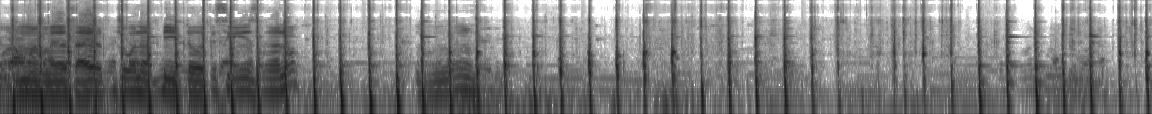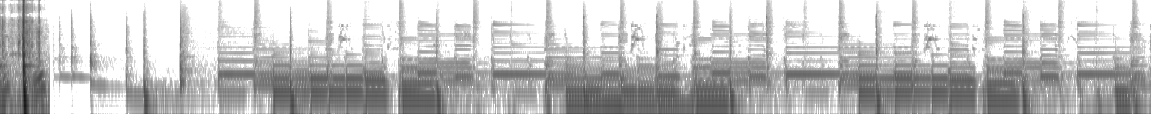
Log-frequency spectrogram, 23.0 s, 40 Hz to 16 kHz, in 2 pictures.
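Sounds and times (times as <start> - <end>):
person speaking: 0.0 - 5.4
knife chopping on cutting board: 0.0 - 12.0.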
